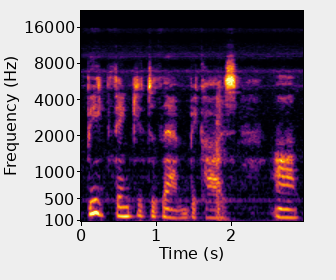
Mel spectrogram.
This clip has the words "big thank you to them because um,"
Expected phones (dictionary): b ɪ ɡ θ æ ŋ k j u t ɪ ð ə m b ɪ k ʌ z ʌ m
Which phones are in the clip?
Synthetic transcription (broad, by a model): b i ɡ θ æ ŋ k j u t ɪ ð ə m b ɪ k ʌ z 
